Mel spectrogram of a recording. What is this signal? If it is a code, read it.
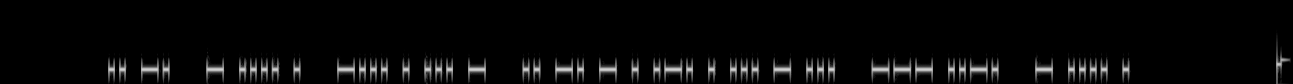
Morse code, heard as a keyed tone, about 22 wpm, 700 Hz. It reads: IN THE BEST INTERESTS OF THE
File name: practice / 22wpm / Sets of 6 Words - 22wpm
